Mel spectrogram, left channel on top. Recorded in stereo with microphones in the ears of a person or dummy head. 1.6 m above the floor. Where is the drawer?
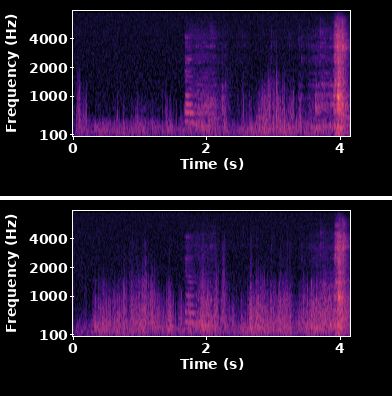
60° left (ahead or behind), 4 m.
